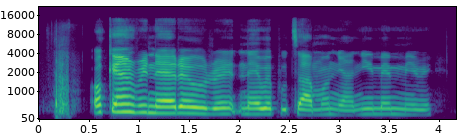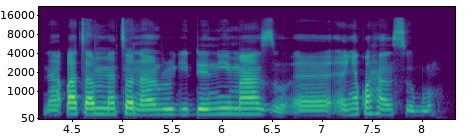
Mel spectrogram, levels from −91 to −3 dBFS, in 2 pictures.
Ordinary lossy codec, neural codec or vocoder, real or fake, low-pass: none; autoencoder, 48 kHz, 128 numbers a frame, DAC-VAE, trained on Japanese speech; fake; 14.4 kHz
